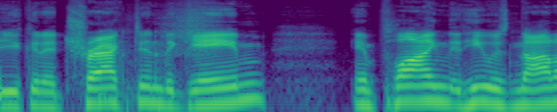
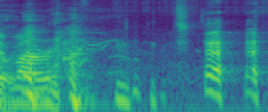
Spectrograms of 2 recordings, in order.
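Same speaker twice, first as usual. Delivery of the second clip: laughing; much slower than usual. Real, not acted. Laughing through his own joke.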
